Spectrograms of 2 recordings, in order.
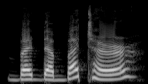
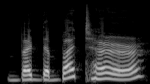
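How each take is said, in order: Both takes have the same delivery.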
